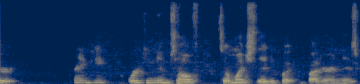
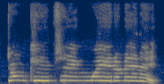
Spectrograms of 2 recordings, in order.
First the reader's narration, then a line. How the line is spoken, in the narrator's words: shouted Mr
